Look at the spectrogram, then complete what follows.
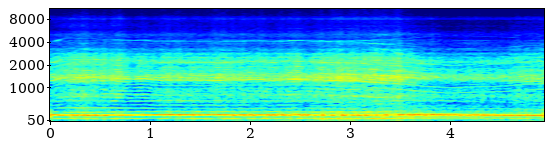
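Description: DJI F550 hexacopter's six brushless motors and propellers in flight, a steady buzzing hum picked up by the onboard camera, with small shifts in pitch as the motors adjust.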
